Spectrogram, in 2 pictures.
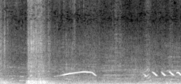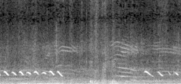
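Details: Chukar partridge, one of the birds kept for hunting and fighting, calling: a drawn-out rising whistle, then a fast run of about ten clipped, even notes, a pause, and another short series, with a loud rustle near the start.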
